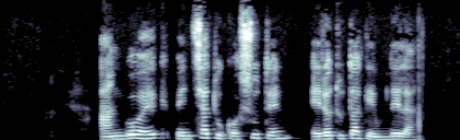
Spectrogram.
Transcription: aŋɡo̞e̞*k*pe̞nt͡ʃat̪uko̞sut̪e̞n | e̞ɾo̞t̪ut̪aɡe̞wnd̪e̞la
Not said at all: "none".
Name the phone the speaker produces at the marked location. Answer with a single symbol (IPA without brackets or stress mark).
k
